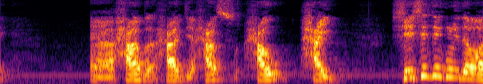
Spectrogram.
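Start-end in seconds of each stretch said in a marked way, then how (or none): 1.2-3.3 হাব, হাজ, হাস as separate blended syllables; joined reading. Shown as a demonstration. Teacher reading the first five for pupils, joined syllable drill. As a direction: read হাউ and হাই each as one joined sound. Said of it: "যদি আমরা পড়ি এইভাবে".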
